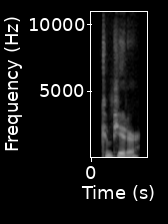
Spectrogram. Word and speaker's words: computer: How about computer? Put stress on the second.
